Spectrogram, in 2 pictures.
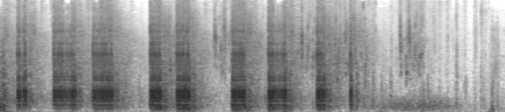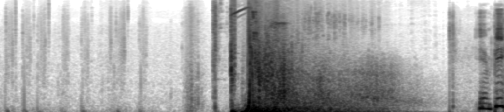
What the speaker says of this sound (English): Let's have a look and see what an EMP grenade can do.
